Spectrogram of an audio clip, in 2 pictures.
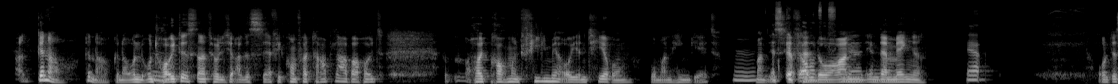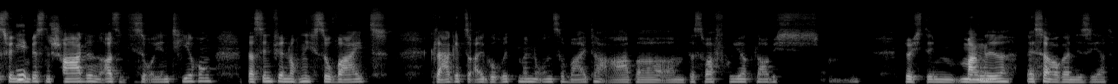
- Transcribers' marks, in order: other background noise
- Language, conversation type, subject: German, podcast, Wie hast du früher neue Musik entdeckt, als Streaming noch nicht alles war?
